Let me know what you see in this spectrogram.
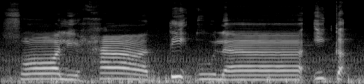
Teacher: کاف کو نہیں کھینچنا آپ نے اور اس تا کو نہیں کھینچنا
